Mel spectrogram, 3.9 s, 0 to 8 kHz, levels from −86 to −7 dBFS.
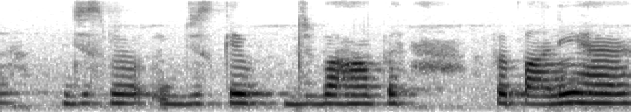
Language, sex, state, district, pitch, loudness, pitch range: Kumaoni, female, Uttarakhand, Tehri Garhwal, 240 Hz, -16 LUFS, 230-245 Hz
